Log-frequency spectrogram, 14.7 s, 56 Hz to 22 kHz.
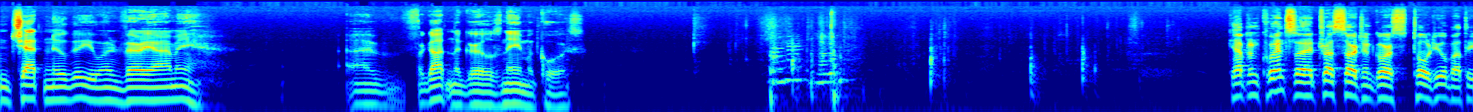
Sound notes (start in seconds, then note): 7.6 door creaks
